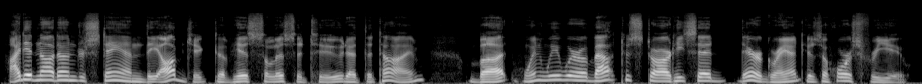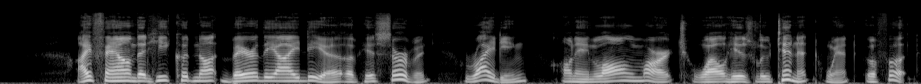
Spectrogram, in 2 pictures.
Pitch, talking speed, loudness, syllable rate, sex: 145 Hz, 165 wpm, -19 LUFS, 4.3 syllables/s, male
